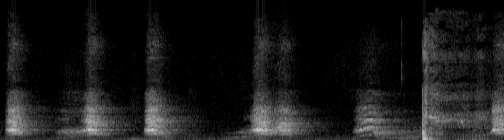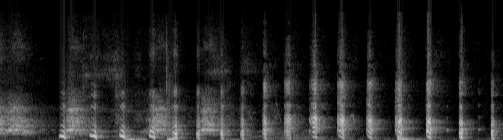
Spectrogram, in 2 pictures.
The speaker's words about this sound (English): I'm sorry. That's my total asshole dog, as opposed to just one of the asshole dogs. I'm going to let him bark it out.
